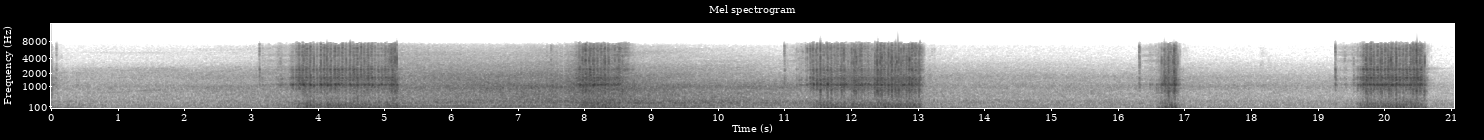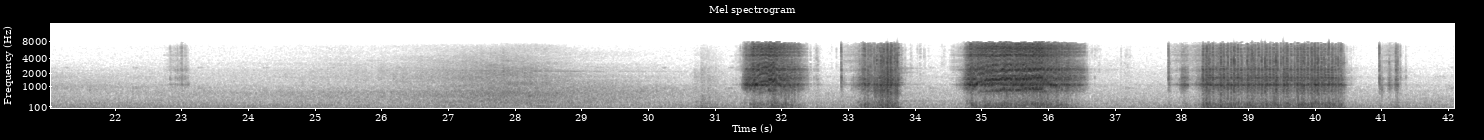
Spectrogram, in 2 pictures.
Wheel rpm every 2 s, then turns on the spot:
0, 0, 30, 10, 10, 10, 20, 0, 0, 10, 10, 0, 0, 0, 0, 30, 20, 90, 10, 40, 10.
4-6 8-14 18-22 32-34 38-40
